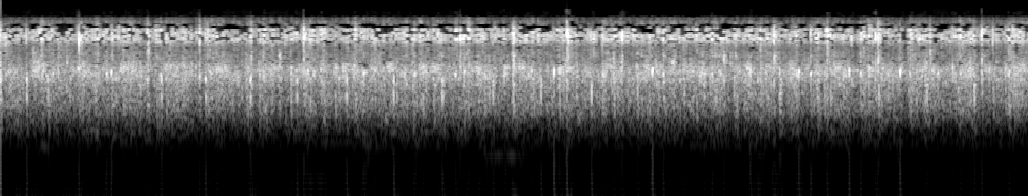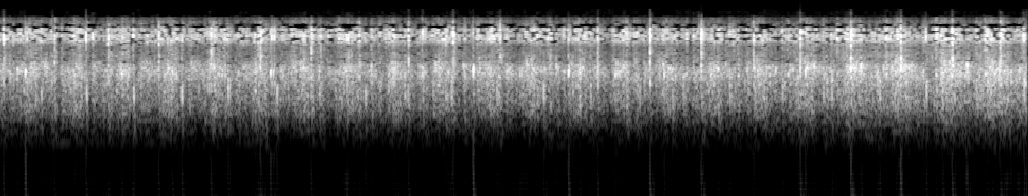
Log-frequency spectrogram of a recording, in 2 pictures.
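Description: Audience applauding: many hands clapping in a dense, steady patter that holds at an even level, then cuts off abruptly.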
